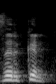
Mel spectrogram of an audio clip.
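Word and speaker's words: Zircon: इसको मतलब इसकी एक्चुअली जो स्पेलिंग है दैट इज दिस, तो इसको प्रोनाउंस किया जाता है एज अ जर्किन.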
